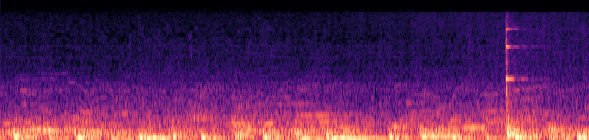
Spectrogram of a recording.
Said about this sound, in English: She taps her glass once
